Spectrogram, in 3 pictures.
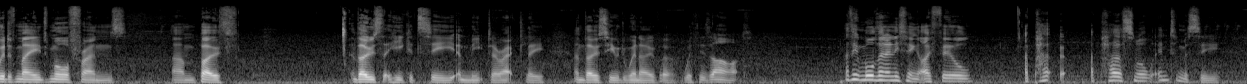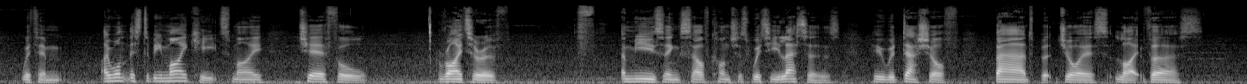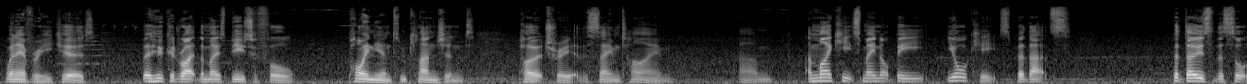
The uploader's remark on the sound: Recorded in Rome’s Cimitero Acattolico. Beside the grave of John Keats.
